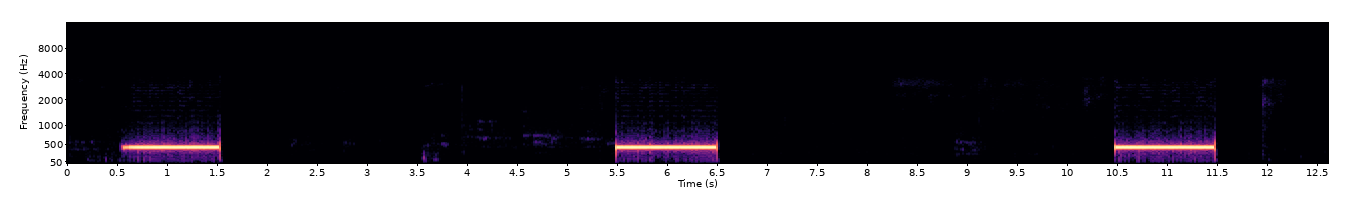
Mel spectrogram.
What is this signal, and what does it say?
Ringback tone (Europe, 425 Hz).
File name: out- -2017- - - .22798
